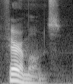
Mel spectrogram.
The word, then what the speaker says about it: pheromones: here this tells you how to pronounce it fair uh moans pheromones right so these are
